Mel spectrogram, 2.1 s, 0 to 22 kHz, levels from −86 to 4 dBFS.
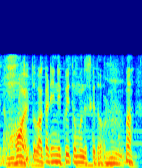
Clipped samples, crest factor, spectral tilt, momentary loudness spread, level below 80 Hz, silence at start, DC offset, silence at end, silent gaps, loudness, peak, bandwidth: under 0.1%; 14 dB; -5.5 dB/octave; 5 LU; -28 dBFS; 0 s; under 0.1%; 0 s; none; -16 LUFS; 0 dBFS; 6 kHz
